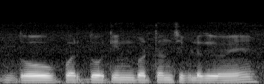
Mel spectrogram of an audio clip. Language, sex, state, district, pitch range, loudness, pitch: Hindi, male, Uttar Pradesh, Shamli, 100-105 Hz, -15 LUFS, 105 Hz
